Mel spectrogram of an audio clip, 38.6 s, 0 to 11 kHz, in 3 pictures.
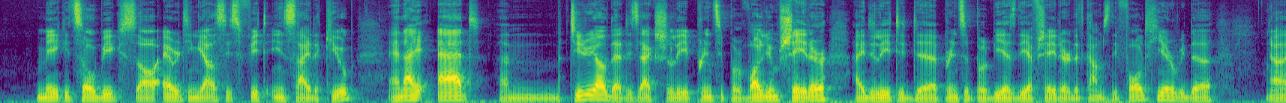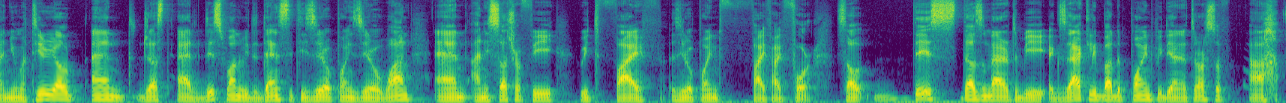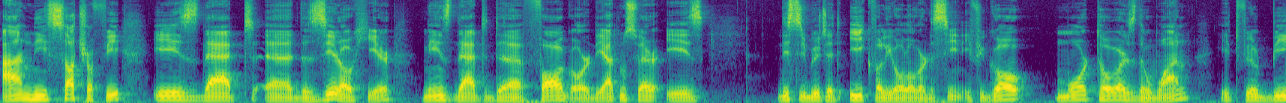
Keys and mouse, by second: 1.9 click, 3.0 click, 5.4 shift+click, 6.2 shift+click, 15.2 shift+click, 21.5-23.6 drag, 24.1-30.2 drag, 35.6-38.5 drag.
